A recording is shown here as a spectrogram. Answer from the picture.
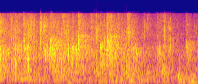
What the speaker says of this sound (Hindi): एक बार जोरदार तालियां हो जाए रजनी जी के लिए।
